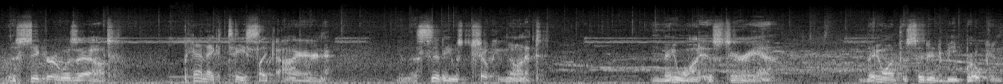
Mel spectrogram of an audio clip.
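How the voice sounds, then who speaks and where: A man playing a grim, world-weary dragon detective, terse and deadpan, in a noir radio play. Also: low voice, moderate pace, pauses often. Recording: echoey, noisy background.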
